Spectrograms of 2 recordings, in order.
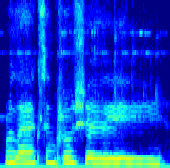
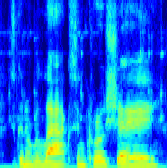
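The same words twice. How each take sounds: First: Slow, higher and softer, words stretched; drawn-out repeat. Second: Said in the usual way. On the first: Real, not acted. Crocheter musing to herself on livestream, slow drawn-out words. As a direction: stretch "Relax and crochet" out slowly and softly.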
